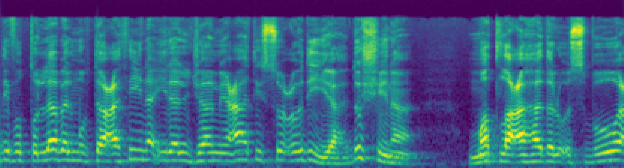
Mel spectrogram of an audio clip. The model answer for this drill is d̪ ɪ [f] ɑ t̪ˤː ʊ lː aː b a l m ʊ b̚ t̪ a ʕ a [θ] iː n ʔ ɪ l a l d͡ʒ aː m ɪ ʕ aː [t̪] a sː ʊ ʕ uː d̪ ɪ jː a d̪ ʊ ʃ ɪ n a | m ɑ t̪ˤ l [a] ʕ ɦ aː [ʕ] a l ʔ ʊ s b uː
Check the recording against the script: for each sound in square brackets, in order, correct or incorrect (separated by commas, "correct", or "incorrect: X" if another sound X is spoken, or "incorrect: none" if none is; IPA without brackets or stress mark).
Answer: correct, correct, correct, incorrect: ɑ, incorrect: ð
